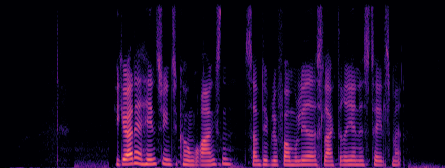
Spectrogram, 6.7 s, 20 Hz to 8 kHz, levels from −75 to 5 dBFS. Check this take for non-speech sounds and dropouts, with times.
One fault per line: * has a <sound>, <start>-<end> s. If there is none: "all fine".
all fine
